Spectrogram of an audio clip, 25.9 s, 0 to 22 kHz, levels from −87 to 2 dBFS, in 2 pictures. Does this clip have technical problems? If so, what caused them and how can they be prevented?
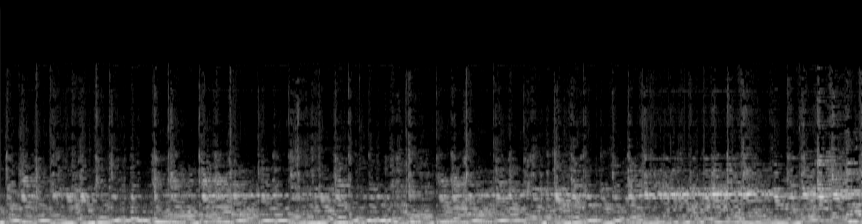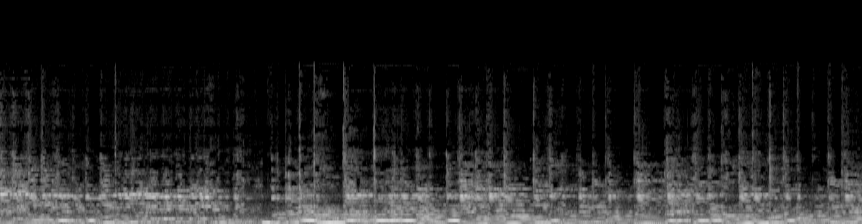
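Yes. A noise suppressor applied to music or sounds runs through the whole clip. A suppressor tuned for speech treats sustained tones, ambience and reverb as noise, so the level swings by around 10 dB as held material sinks and attacks pass through, giving a pumping, thinning quality. Unlike compressor pumping, which follows overall loudness, this tracks how steady a sound is, so transients survive while tails collapse. Disable speech noise suppression for non-speech sources.

There are also seven spots where sound is cut by the noise suppressor: 6.31–6.6 s (about 10 dB down), 7.89–8.14 s (about 6 dB), 14.05–14.48 s (about 8 dB), 16.35–16.87 s (about 11 dB), 21.31–22.49 s (about 11 dB, the longest), 22.74–22.94 s (about 10 dB) and 24.9–25.38 s (about 9 dB). In each, a sustained or decaying sound is pushed down harder than its surroundings or has its tail cut short. This differs from a dropout because the sound dips without vanishing and onsets stay intact. 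Using a music mode or bypassing the suppressor would prevent these cuts.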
